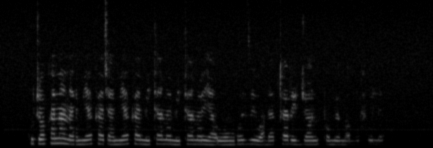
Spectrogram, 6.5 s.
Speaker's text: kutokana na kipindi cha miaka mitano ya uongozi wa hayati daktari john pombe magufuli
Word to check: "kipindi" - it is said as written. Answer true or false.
false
